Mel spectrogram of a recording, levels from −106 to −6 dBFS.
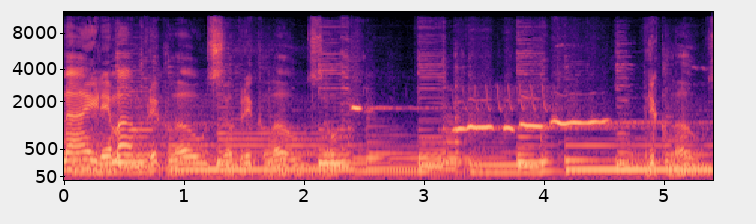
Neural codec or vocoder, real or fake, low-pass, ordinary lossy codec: none; real; 10.8 kHz; AAC, 64 kbps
